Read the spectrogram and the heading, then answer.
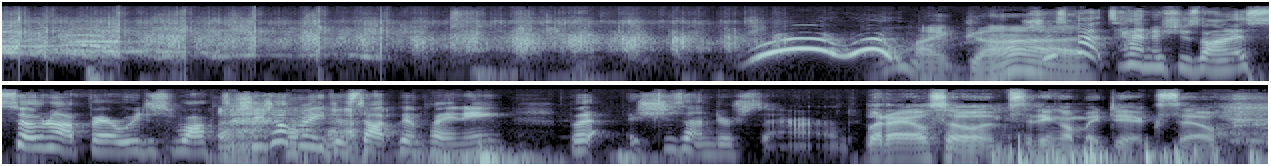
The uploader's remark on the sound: Live at RuPaul's DragCon 2019!!! Recorded in front of a live studio audience.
